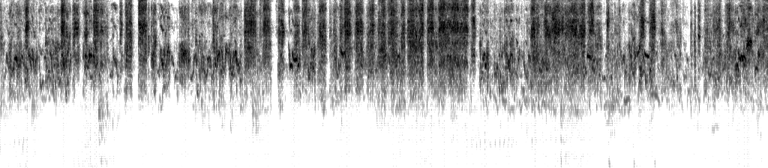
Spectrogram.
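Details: A budgie colony of yellow males chatters at length in an aviary, a crowded layer of scratchy warbling and quick chirps, rising and falling over ten seconds.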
